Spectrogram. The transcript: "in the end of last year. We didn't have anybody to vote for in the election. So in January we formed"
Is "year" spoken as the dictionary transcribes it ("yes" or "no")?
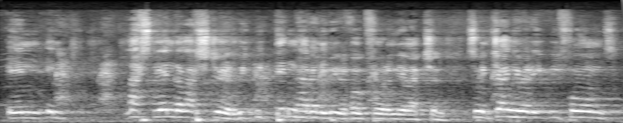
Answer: no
